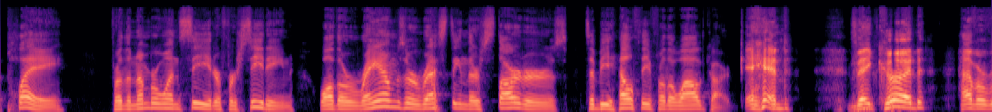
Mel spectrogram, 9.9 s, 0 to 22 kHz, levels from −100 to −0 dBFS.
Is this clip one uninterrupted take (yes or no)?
no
